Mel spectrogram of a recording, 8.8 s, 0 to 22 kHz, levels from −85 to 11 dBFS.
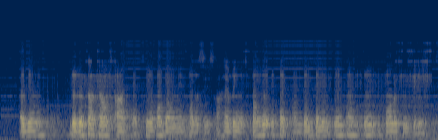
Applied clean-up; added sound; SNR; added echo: neural separator model SepFormer DNS4.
